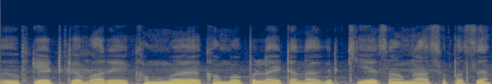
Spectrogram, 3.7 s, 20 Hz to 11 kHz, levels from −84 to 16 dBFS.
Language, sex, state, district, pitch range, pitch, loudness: Rajasthani, male, Rajasthan, Churu, 130-140 Hz, 135 Hz, -14 LUFS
